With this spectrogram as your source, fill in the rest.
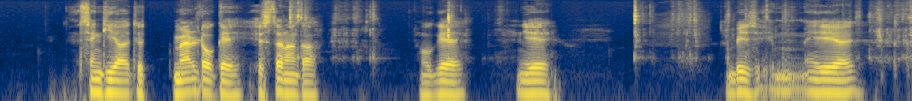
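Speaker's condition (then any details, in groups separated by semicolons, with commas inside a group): No condition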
